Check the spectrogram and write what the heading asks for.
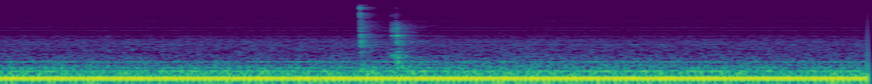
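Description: Steady low electrical hum from the powered-up pinball machine, with two short clicks about a third of a second apart near the middle.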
